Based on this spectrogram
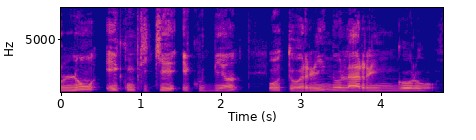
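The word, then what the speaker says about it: otorrinolaringólogo: est intéressant du point de vue de la prononciation. C'est un mot long et compliqué, écoute bien. Otorrinolaryngologo. Otorrinolaryngologo.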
